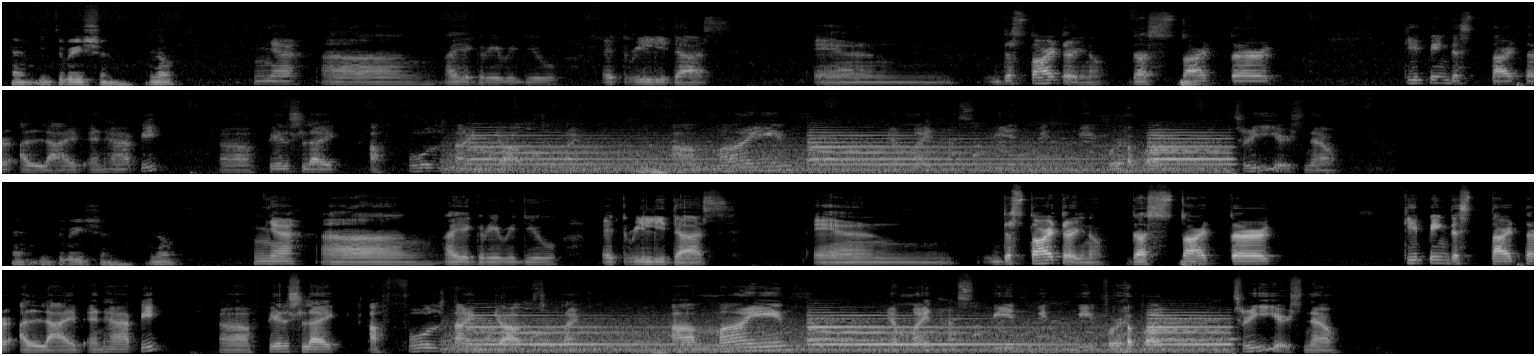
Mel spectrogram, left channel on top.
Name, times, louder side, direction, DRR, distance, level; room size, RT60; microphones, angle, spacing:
voice 1, 0.1-1.7 11.8-11.9 21.7-21.9, left 7 dB, 85° left, 0.3 m, -35 dB
voice 2, 2.5-7.2 8.1-9.5 9.8-11.0 11.3-12.7 14.0-16.9 17.5-18.6 19.0-21.2 22.0-23.4 24.2-27.0 27.6-28.7, right 7 dB, 75° right, 0.4 m, -30 dB
sound 1, 19.7-27.6, right 3 dB, 30° right, 0.7 m, -29 dB
3.7 x 2.1 x 3.1 m
head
